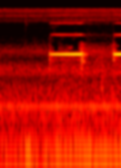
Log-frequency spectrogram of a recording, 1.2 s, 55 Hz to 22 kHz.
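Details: APC Smart-UPS 750VA giving two sharp, steady high-pitched beeps while unplugged and on battery at about 55-65% load during calibration; its old, heat-worn batteries go flat in about three minutes, to be replaced with Yuasa NP7-12.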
